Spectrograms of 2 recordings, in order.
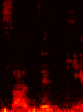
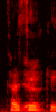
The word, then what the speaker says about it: tzatziki: tzatziki. I was gonna say Tzatziki? it wrong. Tzatziki.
